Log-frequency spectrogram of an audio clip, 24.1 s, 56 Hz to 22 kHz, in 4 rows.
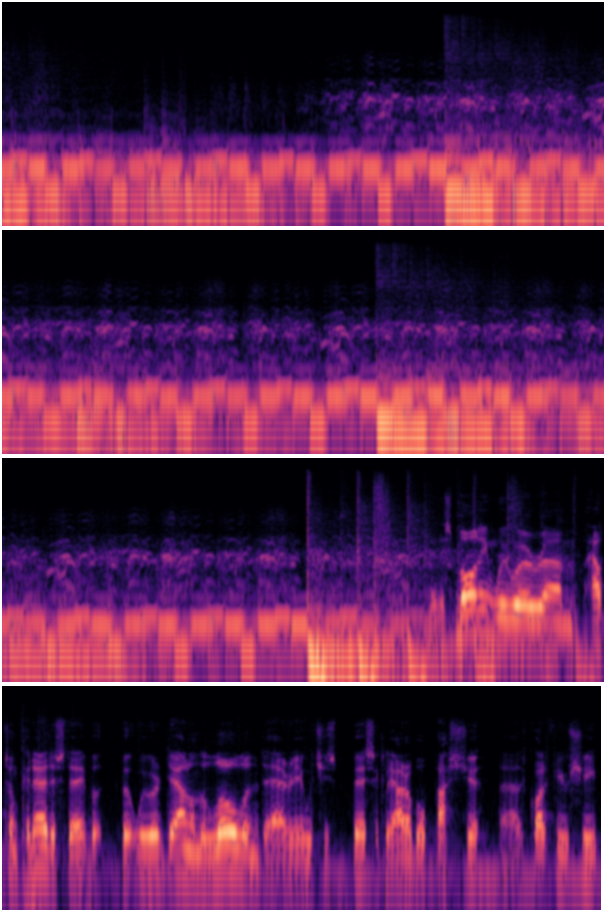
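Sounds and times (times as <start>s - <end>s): music with drone and pulsing bass: 0.0s - 18.6s
geese honking: 2.8s - 24.0s.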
